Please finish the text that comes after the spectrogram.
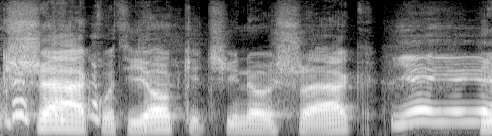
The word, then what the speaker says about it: Jovic: here we have how's it pronounced yic yic yic yic happy to happy to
